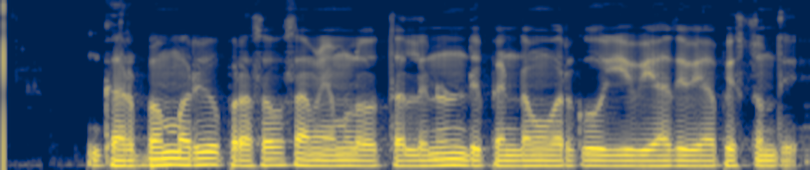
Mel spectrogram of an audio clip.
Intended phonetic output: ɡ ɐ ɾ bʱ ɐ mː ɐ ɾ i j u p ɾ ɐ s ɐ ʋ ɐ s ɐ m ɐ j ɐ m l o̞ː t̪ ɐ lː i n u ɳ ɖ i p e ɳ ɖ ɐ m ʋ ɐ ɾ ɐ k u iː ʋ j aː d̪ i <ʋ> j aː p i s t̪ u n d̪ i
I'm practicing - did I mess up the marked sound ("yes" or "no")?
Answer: no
